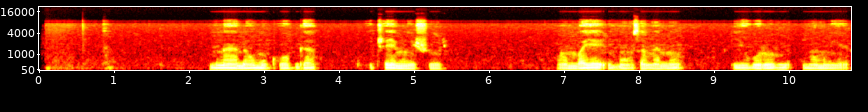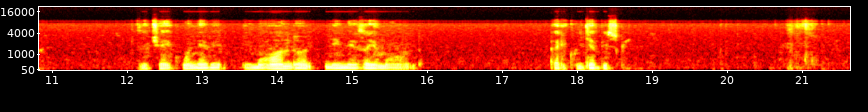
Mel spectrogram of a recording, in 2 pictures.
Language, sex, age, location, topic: Kinyarwanda, male, 25-35, Kigali, health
